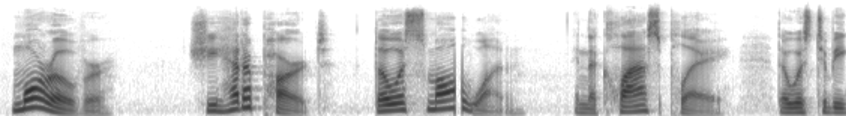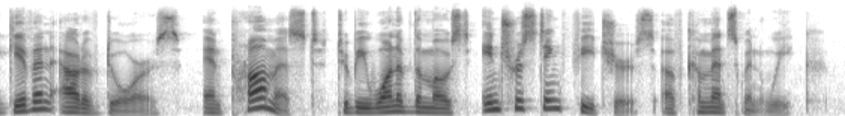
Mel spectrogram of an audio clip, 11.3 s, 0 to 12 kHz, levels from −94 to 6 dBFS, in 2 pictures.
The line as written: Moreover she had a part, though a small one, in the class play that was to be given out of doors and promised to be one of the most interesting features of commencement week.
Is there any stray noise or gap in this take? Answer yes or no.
yes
